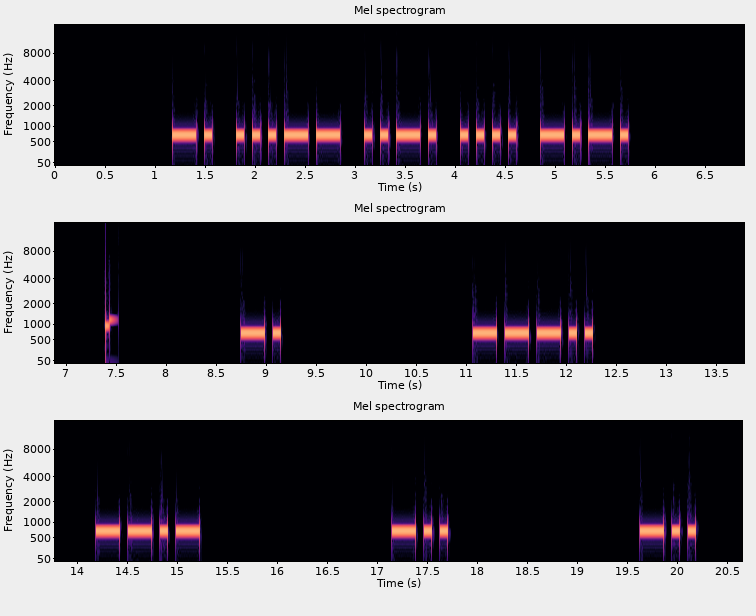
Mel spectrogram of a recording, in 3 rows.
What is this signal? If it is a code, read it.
Morse code, heard as a keyed tone, about 15 wpm, spaced as for 6 wpm, 700 Hz. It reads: N3FHC N8QDD
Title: USA Call Signs - 8x Character Spacing - 15wpm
